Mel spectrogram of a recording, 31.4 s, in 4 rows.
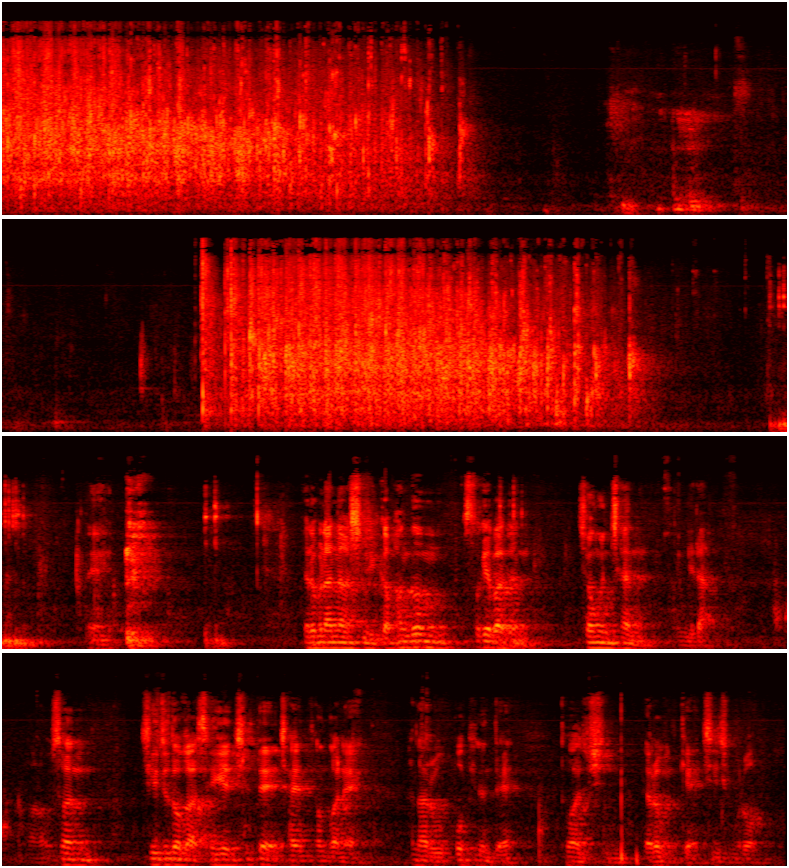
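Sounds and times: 
audience applause: 0.0s - 4.8s, 9.8s - 14.5s
speech: 19.0s - 23.0s, 24.1s - 31.2s.

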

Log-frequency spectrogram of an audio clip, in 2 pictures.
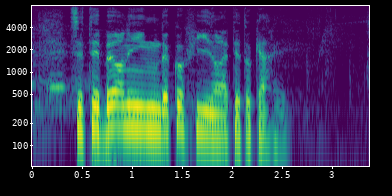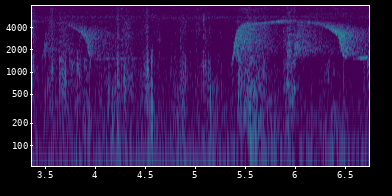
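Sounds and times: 
speech: 0.4s - 2.7s
papayo screaming piha loud whistle-like song: 5.3s - 6.7s.

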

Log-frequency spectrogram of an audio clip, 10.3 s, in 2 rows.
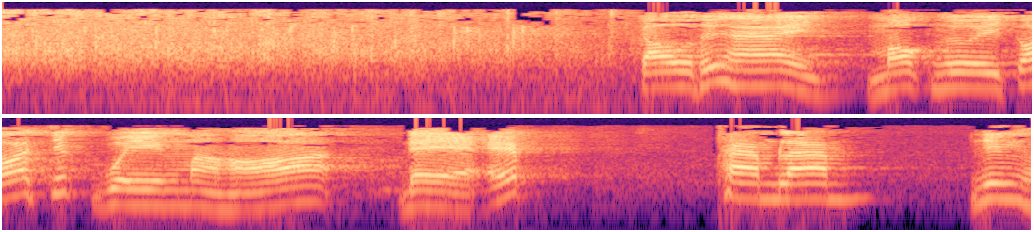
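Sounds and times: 
audience applause at a Buddhist dharma talk: 0.0s - 3.2s
speech: 3.2s - 7.8s, 8.8s - 10.2s.

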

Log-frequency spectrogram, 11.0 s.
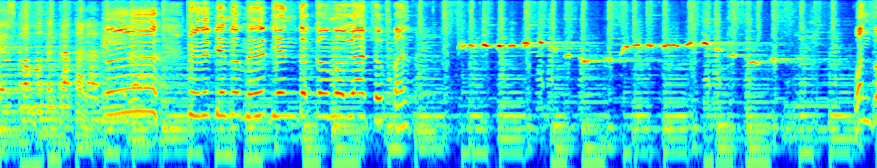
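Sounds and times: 
speech: 0.6s - 5.4s, 10.7s - 10.9s
person whistling a tune: 5.6s - 10.3s.

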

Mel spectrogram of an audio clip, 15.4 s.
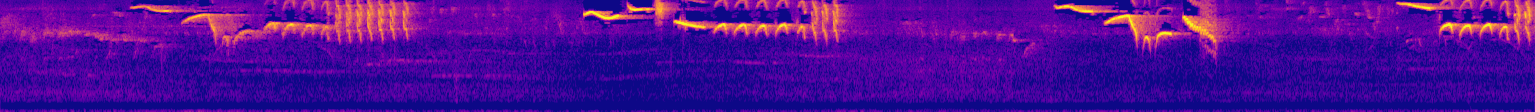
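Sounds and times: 
Madagascar magpie-robin singing: 1.0s - 4.0s, 5.8s - 8.5s, 10.6s - 12.3s, 13.9s - 15.3s.

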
